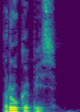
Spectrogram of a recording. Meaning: manuscript
- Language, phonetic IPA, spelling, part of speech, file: Russian, [ˈrukəpʲɪsʲ], рукопись, noun, Ru-рукопись.ogg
